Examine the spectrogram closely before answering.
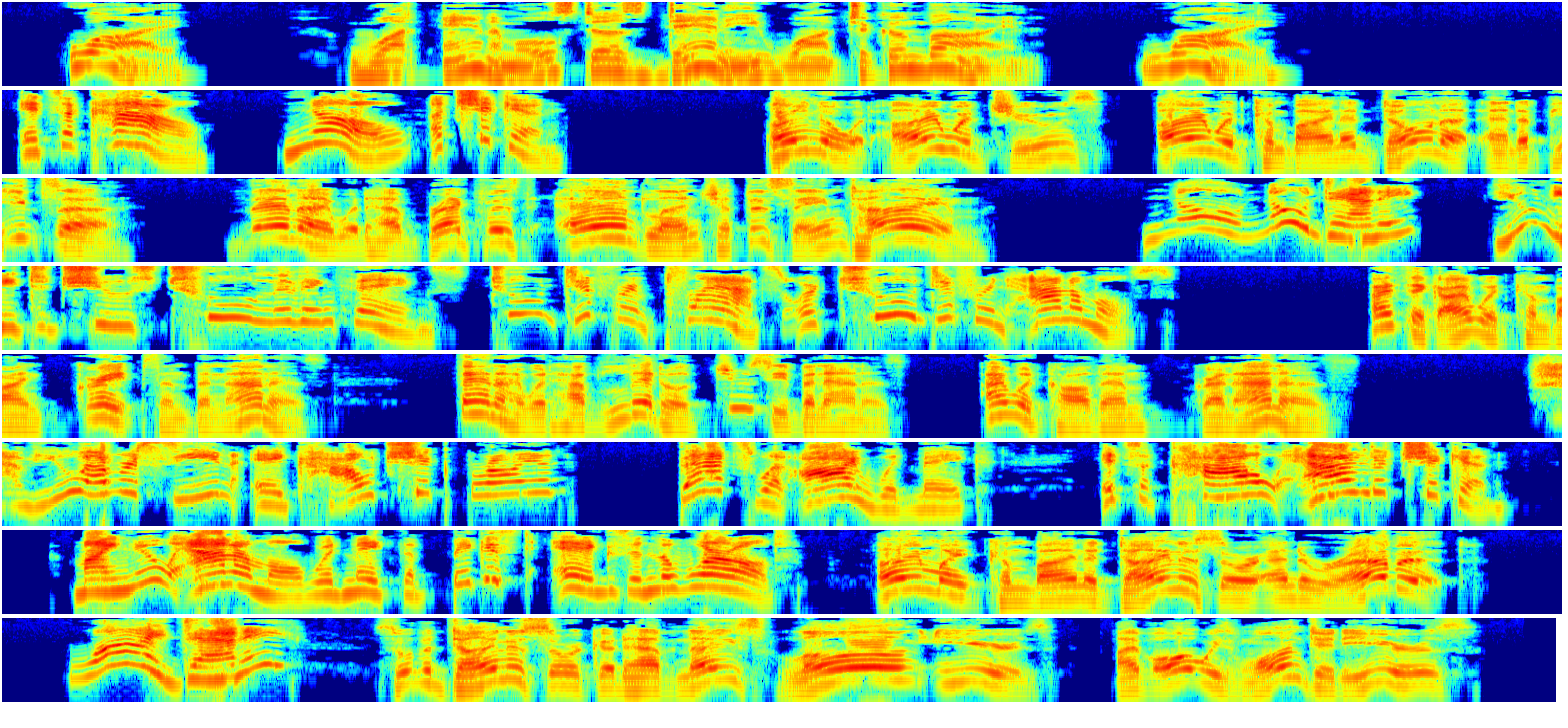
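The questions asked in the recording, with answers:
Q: What animals does Danny want to combine?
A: A dinosaur and a rabbit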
